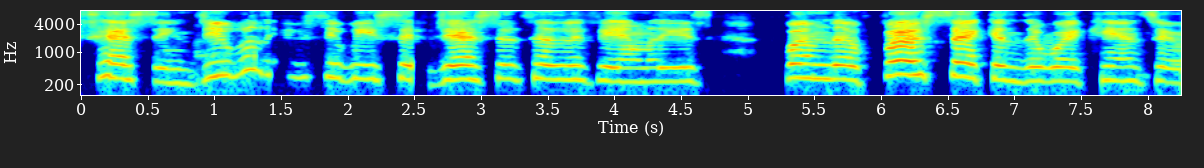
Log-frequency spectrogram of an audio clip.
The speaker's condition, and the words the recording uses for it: ALS (motor neuron disease). And you hear me talking funny because in 2018, I was diagnosed with ALS, but it will never ever stop me from helping you.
